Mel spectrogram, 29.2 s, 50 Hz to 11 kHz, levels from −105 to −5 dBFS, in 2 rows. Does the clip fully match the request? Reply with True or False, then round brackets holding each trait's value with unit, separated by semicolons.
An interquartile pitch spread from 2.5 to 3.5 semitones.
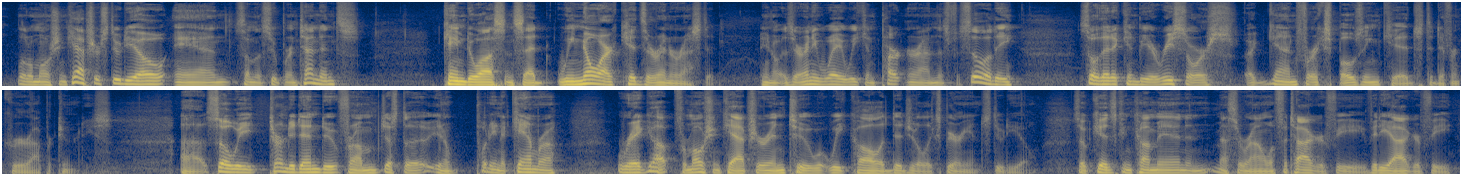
False (4.5 semitones)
